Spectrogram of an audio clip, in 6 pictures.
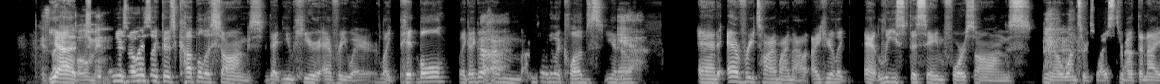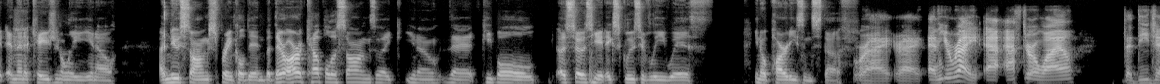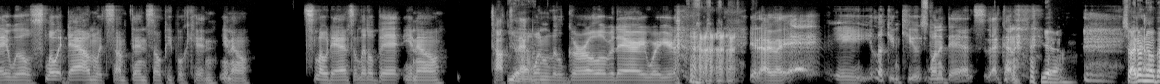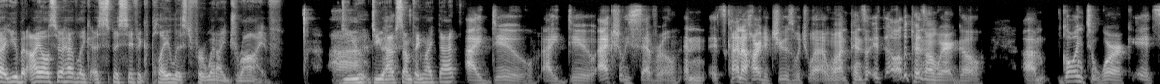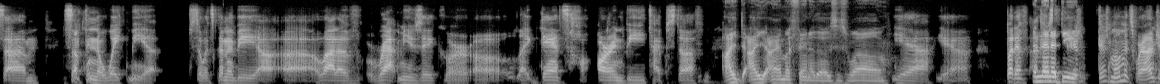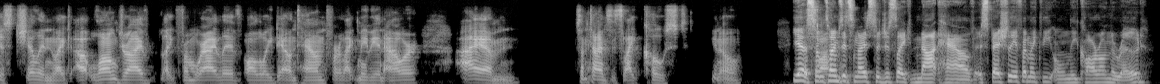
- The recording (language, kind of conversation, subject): English, unstructured, How should I use music to mark a breakup or celebration?
- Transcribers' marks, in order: other background noise; chuckle; tapping; chuckle; laugh; laughing while speaking: "thing"; "depends" said as "pends"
